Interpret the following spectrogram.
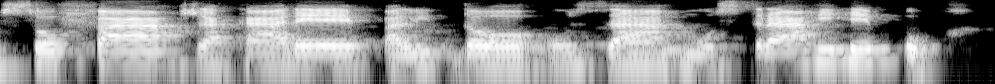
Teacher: oxítona, a última sílaba é tônica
